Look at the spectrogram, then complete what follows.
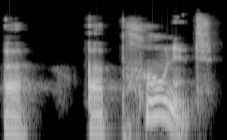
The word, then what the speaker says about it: opponent: Uh u opponent. The stress on the second syllable. We use a long o sound like no and go.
